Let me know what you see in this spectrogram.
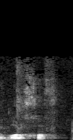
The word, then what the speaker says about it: Volkhov: Luego me preocupaba mucho, y por eso fui a Rusia, documentar bien las posiciones en las que está el personaje del río Volkhov, los rusos lo pronuncian así,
